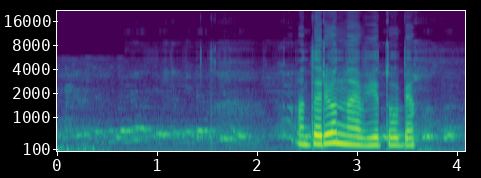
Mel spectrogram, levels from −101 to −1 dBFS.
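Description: From 0.67 s to the end at about 4.09 s, this speech clip shows imaging from linear upsampling: its rate was raised by straight-line interpolation between samples, which fits a 12 kHz source brought up to 44.1 kHz. That crude filter dulls the top of the original band and leaves faint mirrored copies of the spectrum between 6 kHz and 12 kHz, roughly 40 dB below the signal, heard as a light metallic shimmer on sibilants.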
